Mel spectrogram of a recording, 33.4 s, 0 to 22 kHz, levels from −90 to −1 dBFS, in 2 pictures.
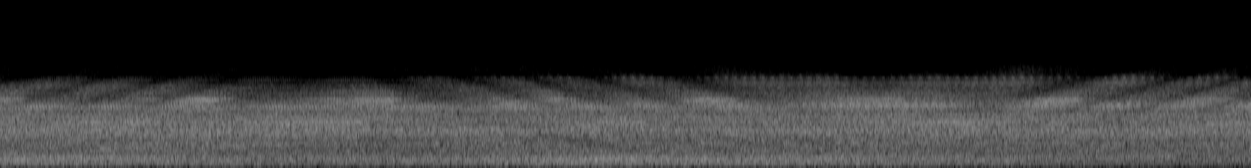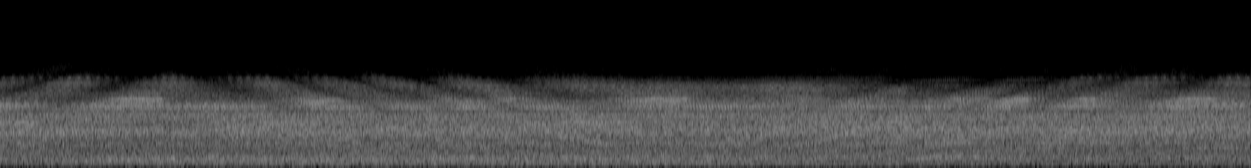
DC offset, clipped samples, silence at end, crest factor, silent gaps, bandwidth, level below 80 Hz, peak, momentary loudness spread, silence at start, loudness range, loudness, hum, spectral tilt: under 0.1%; under 0.1%; 0 s; 14 dB; none; 6.6 kHz; -80 dBFS; -28 dBFS; 3 LU; 0 s; 1 LU; -42 LUFS; none; -3.5 dB/octave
